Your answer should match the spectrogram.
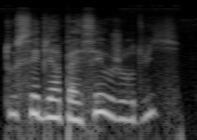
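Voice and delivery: put-on sweet, innocent child's politeness; sugary sweet. A narrator's reading. Daughter asking her father about his day, sugary. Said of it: "fit-elle d'un ton sucré".

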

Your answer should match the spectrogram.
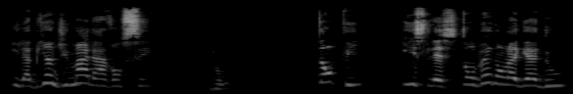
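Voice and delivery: ordinary delivery

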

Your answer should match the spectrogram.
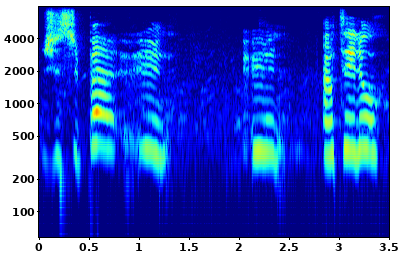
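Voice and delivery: hesitant protest. Acted. Bullied girl protests to harassers.

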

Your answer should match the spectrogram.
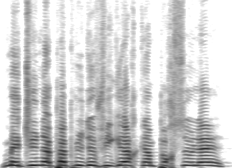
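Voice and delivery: loud, high, strained scolding; grumbling. A narrator's reading. Girl scolds the weak climber, grumbling with effort. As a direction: chide them while straining under the load. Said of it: "grogna-t-elle avec une mimique de douleur".

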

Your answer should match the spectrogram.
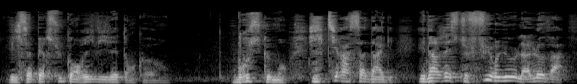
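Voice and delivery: ordinary talk, nothing marked

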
